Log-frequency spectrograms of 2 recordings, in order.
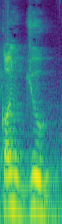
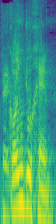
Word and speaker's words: cónyuge: y leal al ex que no se pronuncia cónyuge cónyuge si no cónyuge y se escribe cónyuge con ge a ok conduje cónyuge perfecto y la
